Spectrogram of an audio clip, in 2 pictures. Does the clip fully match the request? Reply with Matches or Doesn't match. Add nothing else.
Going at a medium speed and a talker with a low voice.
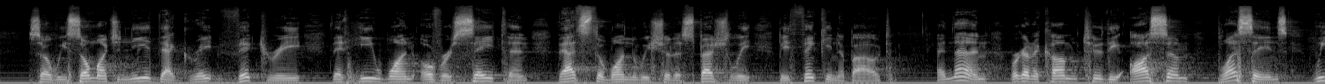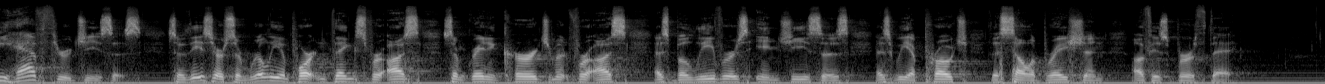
Matches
